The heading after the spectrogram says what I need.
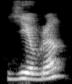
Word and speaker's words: евро: Here you have the sound Y that comes in the beginning, because this letter Y stands in the beginning of a word. That is why we should pronounce it with a combination of sounds Y and E.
